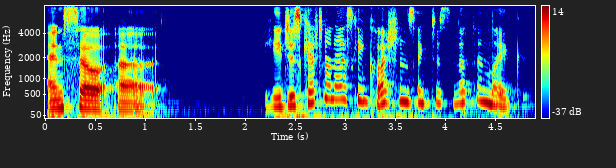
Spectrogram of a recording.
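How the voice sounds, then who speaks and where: A young woman telling a personal story as a podcast guest, animated and chatty, leaning on "like" a lot. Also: high voice, measured pace, vocal fry. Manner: animated storyteller, often says "like". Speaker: podcast guest, musician and entrepreneur. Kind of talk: storytelling in casual interview.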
